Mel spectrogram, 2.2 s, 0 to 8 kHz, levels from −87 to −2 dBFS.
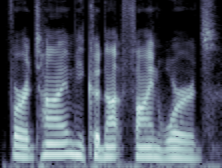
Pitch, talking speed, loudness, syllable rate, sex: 130 Hz, 215 wpm, -17 LUFS, 3.9 syllables/s, male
